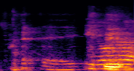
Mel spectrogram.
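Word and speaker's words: ι: Iota or iota. Iota, yeah, which is a short, normally a short I sound there. Sometimes long. E.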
